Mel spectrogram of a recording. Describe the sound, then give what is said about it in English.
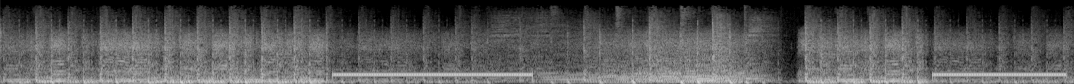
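A steady telephone dial tone hums in two long stretches, broken by a burst of quick dialing beeps as a call is placed to bring a guest live on the Shop Talk show, all over a busy, fairly loud background of music-like clatter. “All right, well, let's go to the phones and see if we can get Mr. Dodge live.”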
